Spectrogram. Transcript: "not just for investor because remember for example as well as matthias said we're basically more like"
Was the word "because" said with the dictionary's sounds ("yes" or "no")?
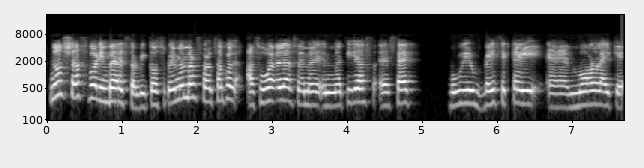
no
